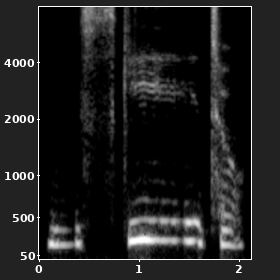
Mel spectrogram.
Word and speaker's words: mosquito: word this week is mosquito. The U is silent. mosquito and this does sound like an E. mosquito Last word is tick.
